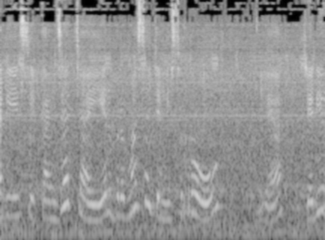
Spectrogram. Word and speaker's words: ρ: Ini bacanya ρ ya, di mana ρ itu adalah massa jenis.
